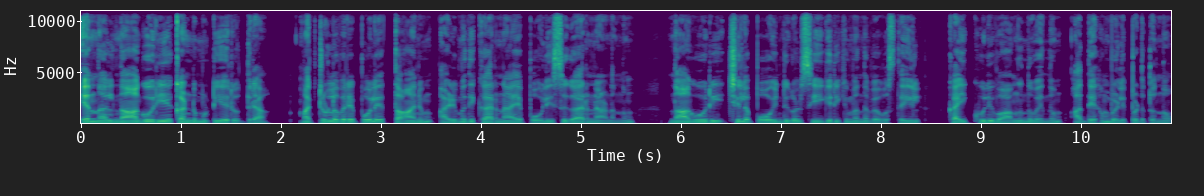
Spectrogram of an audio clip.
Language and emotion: Malayalam, neutral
